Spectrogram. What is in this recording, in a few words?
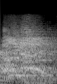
"okay", expletives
